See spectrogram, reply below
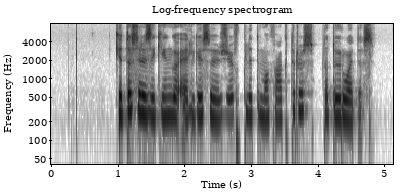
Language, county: Lithuanian, Vilnius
